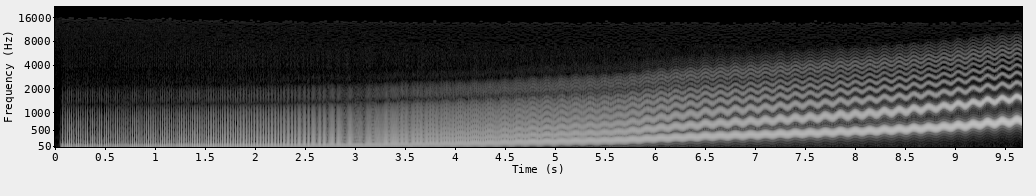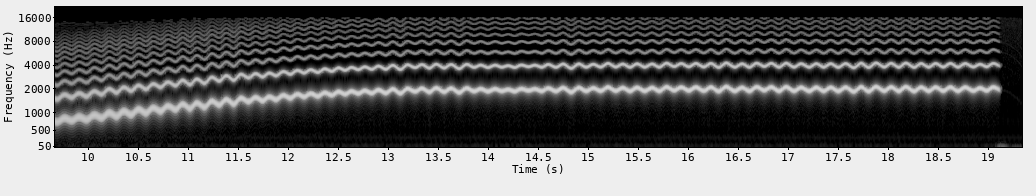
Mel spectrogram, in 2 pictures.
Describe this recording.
Mono. Dry. Classic theremin SciFi sound - full range sweeping soundbeam from low to high. Recorded dry so you can add the effects you wish.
